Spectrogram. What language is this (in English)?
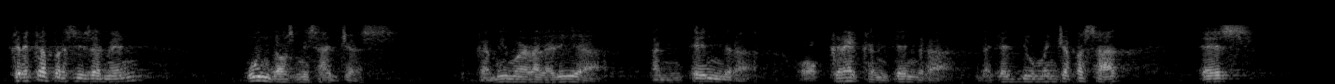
Catalan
